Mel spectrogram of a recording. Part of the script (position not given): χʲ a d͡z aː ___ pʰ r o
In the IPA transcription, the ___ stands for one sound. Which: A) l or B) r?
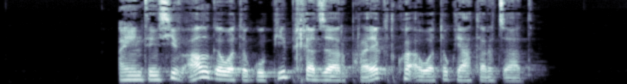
B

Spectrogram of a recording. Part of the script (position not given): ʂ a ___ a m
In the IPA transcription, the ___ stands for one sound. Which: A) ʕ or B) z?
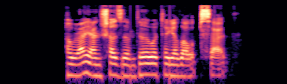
B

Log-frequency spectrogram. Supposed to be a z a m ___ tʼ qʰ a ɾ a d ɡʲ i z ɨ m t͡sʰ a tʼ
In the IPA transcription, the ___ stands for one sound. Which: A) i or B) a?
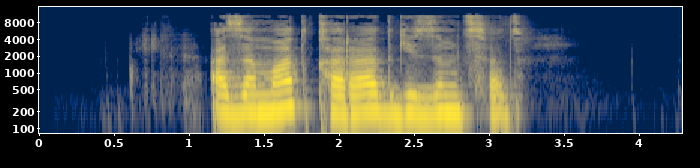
B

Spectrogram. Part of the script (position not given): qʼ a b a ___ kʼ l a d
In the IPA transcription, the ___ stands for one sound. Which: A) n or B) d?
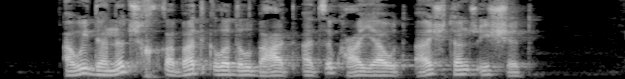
B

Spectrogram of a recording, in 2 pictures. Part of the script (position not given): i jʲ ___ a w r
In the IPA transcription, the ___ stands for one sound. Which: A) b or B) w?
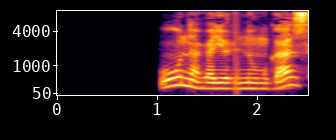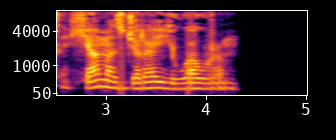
B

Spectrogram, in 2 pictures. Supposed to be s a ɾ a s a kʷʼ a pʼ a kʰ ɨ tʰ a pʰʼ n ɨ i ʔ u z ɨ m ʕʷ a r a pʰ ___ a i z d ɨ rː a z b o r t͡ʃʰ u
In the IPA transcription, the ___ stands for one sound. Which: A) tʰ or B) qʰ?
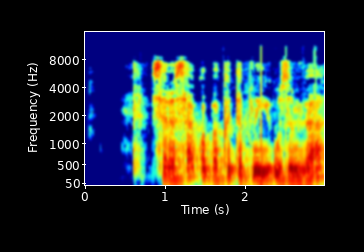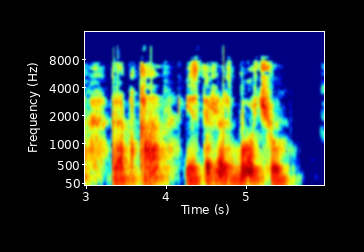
B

